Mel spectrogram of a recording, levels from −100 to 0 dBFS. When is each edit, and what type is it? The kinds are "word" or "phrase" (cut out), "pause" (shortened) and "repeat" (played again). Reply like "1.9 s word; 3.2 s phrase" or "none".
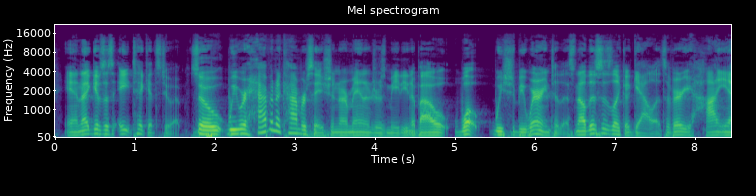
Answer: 1.6 s pause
